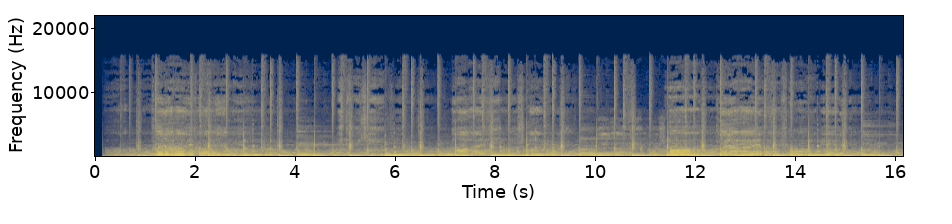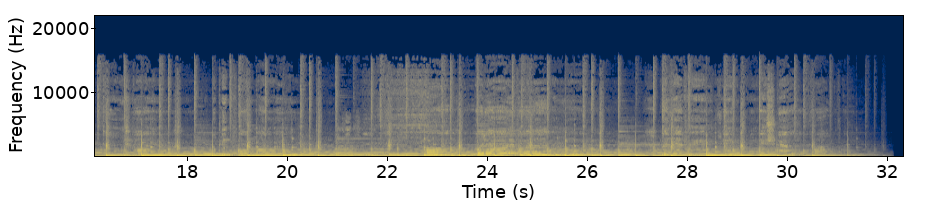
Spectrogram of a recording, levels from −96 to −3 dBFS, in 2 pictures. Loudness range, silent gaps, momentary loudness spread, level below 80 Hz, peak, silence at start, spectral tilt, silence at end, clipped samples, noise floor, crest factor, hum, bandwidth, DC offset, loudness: 2 LU; none; 6 LU; -20 dBFS; -2 dBFS; 0 s; -6 dB/octave; 0 s; under 0.1%; -50 dBFS; 14 dB; none; 16 kHz; 4%; -18 LUFS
